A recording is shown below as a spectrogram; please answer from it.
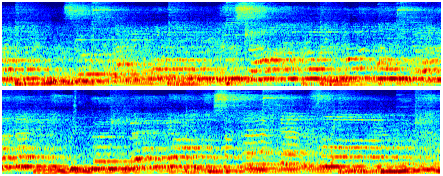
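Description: A woman singing a Vietnamese pop song live into a handheld microphone, amplified over backing music.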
